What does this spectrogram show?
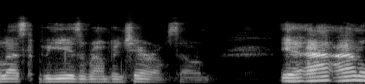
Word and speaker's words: Banchero: It's Banchero. When you see the C, you put a K.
